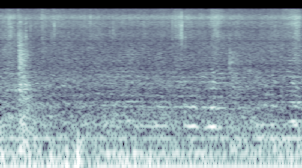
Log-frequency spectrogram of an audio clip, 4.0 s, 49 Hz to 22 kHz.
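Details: Honey bees in a beekeeper's yard in Western Canada on July 20, 2021, cranky and agitated under heavy wildfire smoke; a steady low droning hum of many bees with layered harmonic tones, continuous throughout, with faint higher buzzing passes.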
